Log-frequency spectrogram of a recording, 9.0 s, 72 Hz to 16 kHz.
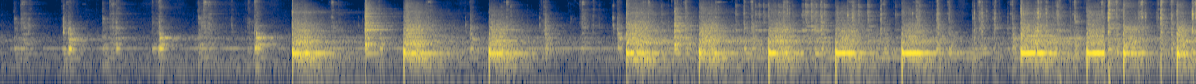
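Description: A shop press pushes the forward lower control arm bushing out of a 2007-2012 Nissan Altima arm, giving a steady run of sharp metallic clicks and ticks in quick, repeated bursts.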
